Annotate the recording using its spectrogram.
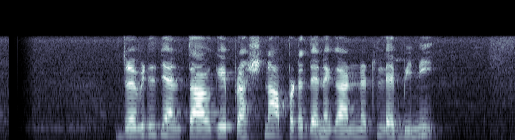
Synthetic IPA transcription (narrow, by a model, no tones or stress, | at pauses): d̪ɾɐʋid̪ɐd͡ʑɐnɐt̪aːʋɐɡeprɐɕnɐːpːɐʈɐd̪enɐɡaːɳnːɐʈːɨlebʱini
